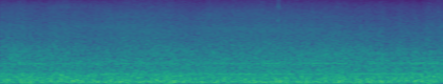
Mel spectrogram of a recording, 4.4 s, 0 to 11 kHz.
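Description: Steady, loud roar of wind buffeting the microphone while riding a Begode EX30 electric unicycle along a road, constant broadband rush with no voices.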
